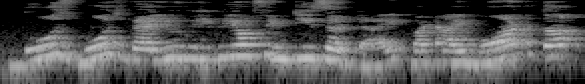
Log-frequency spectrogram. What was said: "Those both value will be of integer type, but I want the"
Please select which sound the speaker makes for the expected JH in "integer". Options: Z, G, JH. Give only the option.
Z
